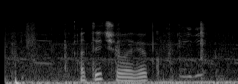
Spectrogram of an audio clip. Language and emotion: Russian, neutral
